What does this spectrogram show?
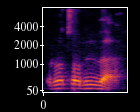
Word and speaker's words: Rotorua: I'm born in a town called Rotorua.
